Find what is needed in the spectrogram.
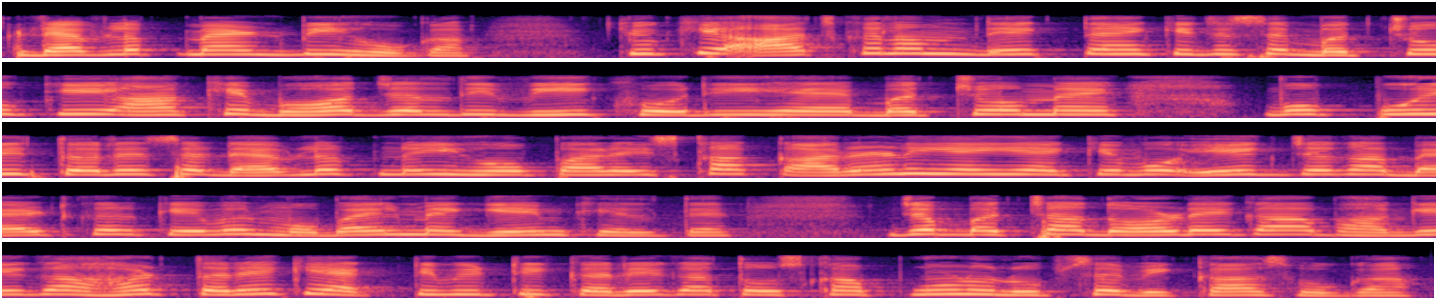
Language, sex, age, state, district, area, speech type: Hindi, female, 18-30, Rajasthan, Jodhpur, urban, spontaneous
